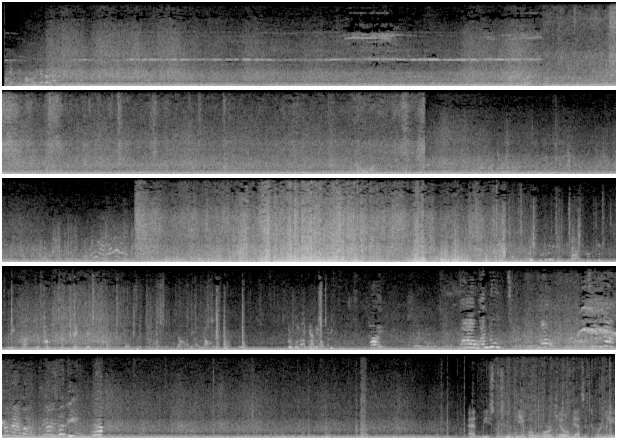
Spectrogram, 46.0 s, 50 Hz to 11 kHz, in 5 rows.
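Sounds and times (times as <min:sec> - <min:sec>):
strong wind on microphone: 0:00.0 - 0:46.0.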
